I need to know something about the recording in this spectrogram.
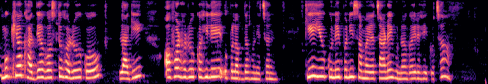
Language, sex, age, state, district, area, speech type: Nepali, female, 60+, West Bengal, Kalimpong, rural, read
